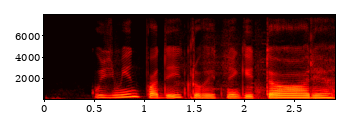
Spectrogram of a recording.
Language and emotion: Russian, sad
